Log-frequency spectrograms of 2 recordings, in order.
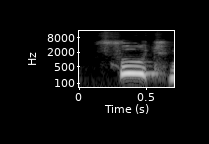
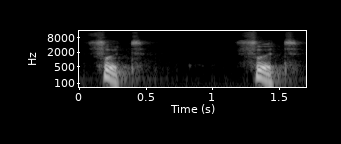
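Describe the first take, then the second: First: فوت with a long, stretched oo; wrongly drawn-out oo. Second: فوت with a brief, clipped u; short oo. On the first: Teacher showing how not to say it, oo stretched. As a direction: drag out the oo in فوت. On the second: Teacher correcting the long version, short u. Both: Shown as a demonstration. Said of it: "صدای او کشیده نیست".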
